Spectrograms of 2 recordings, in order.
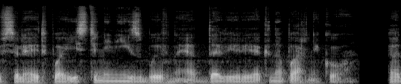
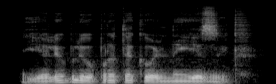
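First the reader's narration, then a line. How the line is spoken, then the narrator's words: Gloomy remark. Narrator (Russian): заметил Курт мрачно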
